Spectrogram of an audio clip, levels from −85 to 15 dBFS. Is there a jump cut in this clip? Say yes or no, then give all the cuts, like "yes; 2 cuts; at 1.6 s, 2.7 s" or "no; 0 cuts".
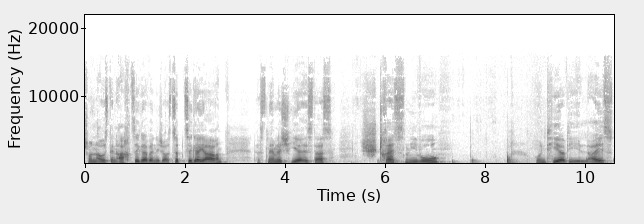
yes; 3 cuts; at 1.7 s, 3.6 s, 9.6 s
